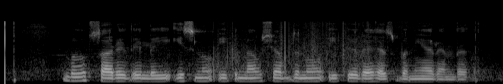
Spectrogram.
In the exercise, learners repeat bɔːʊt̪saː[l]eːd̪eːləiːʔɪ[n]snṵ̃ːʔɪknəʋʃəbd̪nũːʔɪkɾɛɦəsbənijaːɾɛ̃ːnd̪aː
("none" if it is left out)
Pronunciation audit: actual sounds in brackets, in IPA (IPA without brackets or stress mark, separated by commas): ɾ, none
